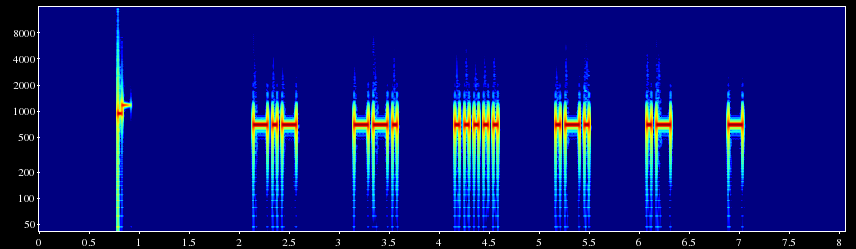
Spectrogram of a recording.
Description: Morse code, heard as a keyed tone, about 25 wpm, spaced as for 12 wpm, 700 Hz. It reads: KG5RAT
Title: USA Call Signs - 6 Characters - 4x Character Spacing - 25wpm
